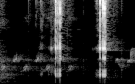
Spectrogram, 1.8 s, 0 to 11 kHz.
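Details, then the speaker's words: Sand-caked, corroded Abu Garcia 7000 i C3 baitcasting reel before teardown and cleaning: three crisp bursts of quick even ticking about half a second apart; clicker working properly. "click it works a"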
